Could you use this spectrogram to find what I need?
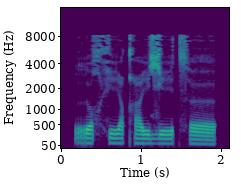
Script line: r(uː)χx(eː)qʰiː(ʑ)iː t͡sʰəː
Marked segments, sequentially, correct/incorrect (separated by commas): incorrect, incorrect, correct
